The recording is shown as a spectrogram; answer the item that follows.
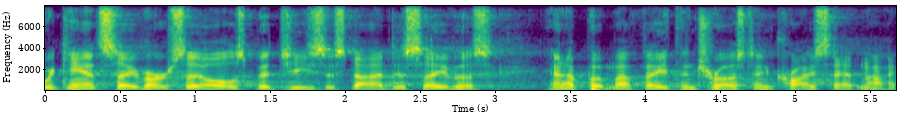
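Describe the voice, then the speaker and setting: This man talks with a Texan accent. His pace is moderate. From Texas, Denton. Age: 60s. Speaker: trial witness. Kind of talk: witness testimony. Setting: legislative chamber courtroom. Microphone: too far from the microphone.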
